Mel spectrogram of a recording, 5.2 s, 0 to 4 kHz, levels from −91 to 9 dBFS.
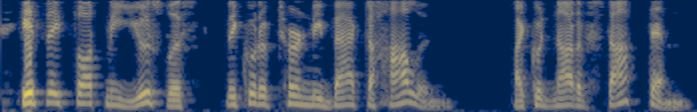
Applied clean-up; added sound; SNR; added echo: none; none; none; none.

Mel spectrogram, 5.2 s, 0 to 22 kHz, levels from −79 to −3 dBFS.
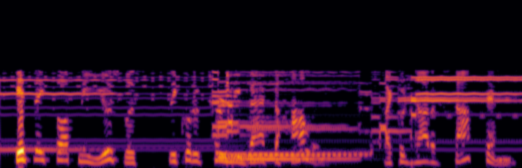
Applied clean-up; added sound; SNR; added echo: classical method spectral subtraction.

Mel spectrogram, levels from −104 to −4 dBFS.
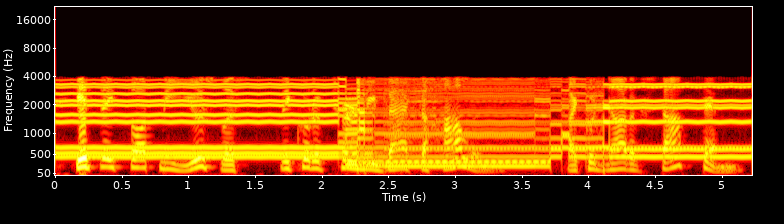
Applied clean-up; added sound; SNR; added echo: none; Keyboard (musical); -2 dB; none.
